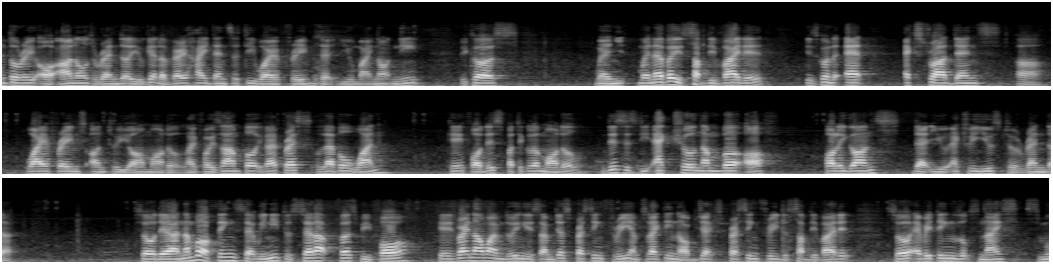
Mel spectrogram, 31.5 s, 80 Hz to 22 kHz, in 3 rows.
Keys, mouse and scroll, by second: 0.4 click, 3.3 click, 4.0 click, 4.7 1, 5.3 2, 6.5 3, 7.5 3, 10.5 click, 12.9 1, 13.0 1, 13.3 click, 14.6 1, 15.4 click, 15.4 1, 15.8 1, 16.7 click, 17.1 1, 17.8 click, 21.1-24.5 typing, 21.4 click, 22.2 click, 23.2 click, 24.0 click, 25.0 click, 25.9 3, 27.0 click, 28.1 3, 28.5 click, 28.8 3, 29.5 3.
